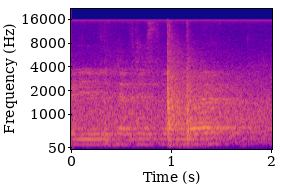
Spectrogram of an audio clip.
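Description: Plastic retaining clip of an Audi Q7 rear roof spoiler snapping free as the spoiler is pulled upward by hand: a light click, then a sharp loud crack about a second in.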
